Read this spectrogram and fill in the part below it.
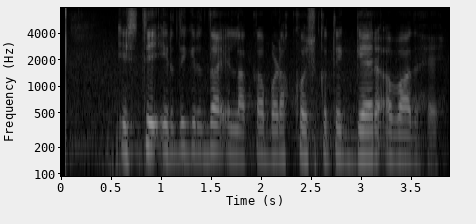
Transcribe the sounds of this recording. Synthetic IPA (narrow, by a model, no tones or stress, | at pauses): ɪst̪eːʔɪɾd̪ɡɪɾd̪aːʔɪlaːkaːbəɽaːkʰoʃkət̪eːɡɛːɾa̰ːʋaːd̪ɦɛː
